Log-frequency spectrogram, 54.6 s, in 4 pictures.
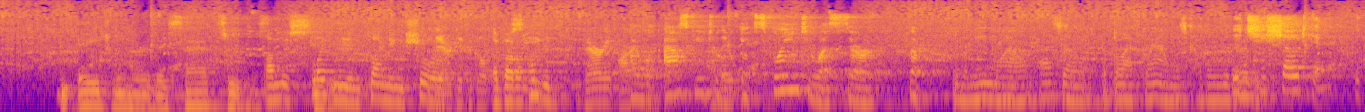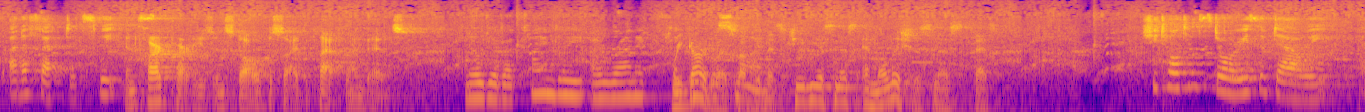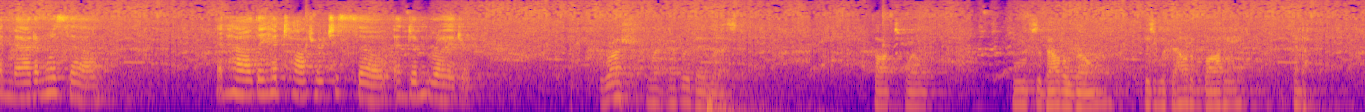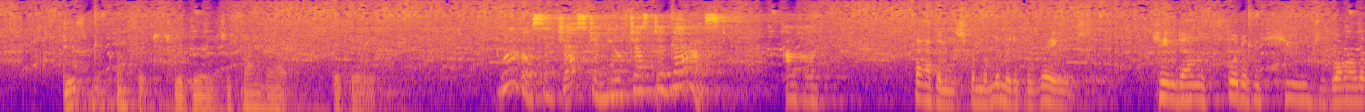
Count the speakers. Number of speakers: nine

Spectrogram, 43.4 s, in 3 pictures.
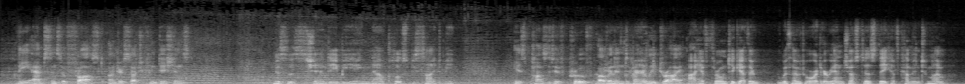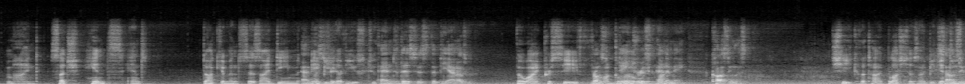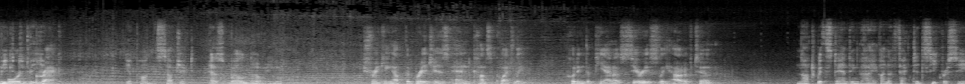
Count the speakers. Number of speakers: two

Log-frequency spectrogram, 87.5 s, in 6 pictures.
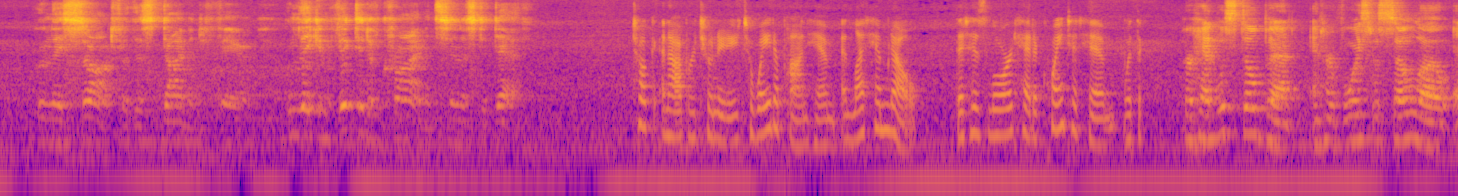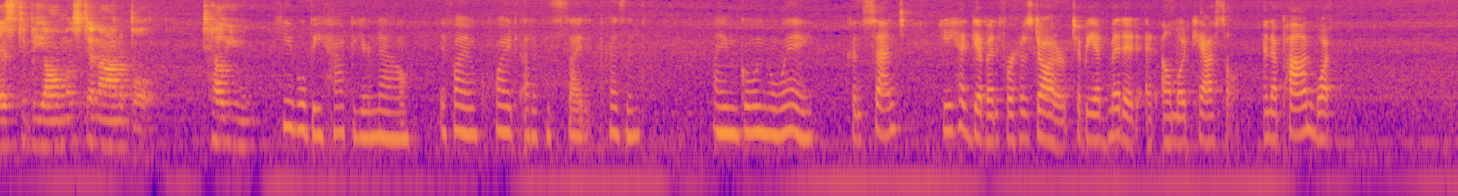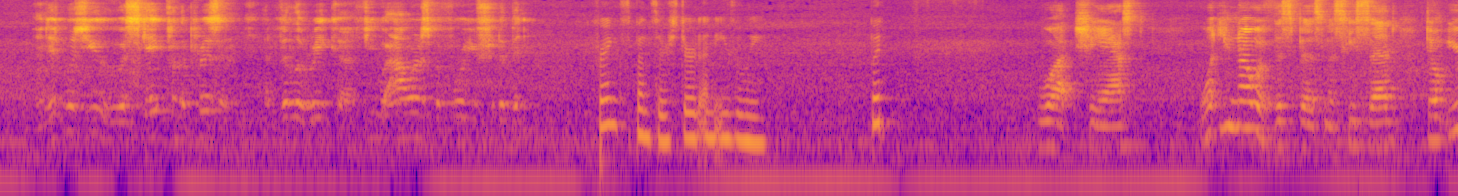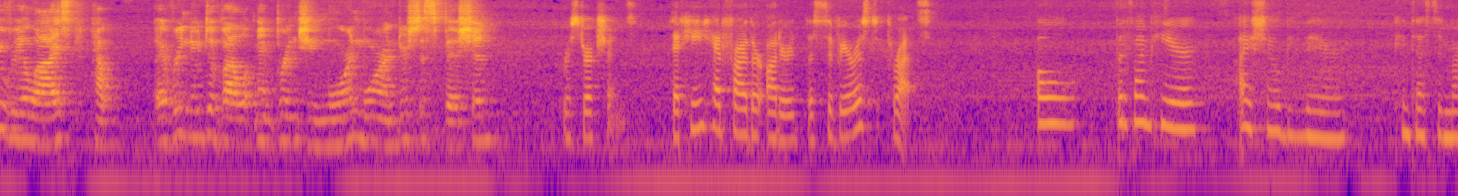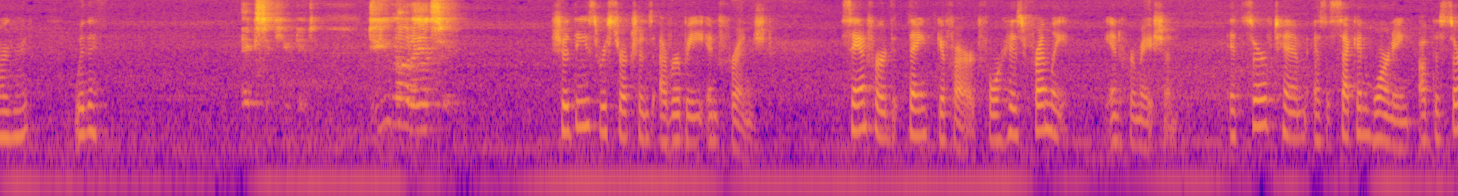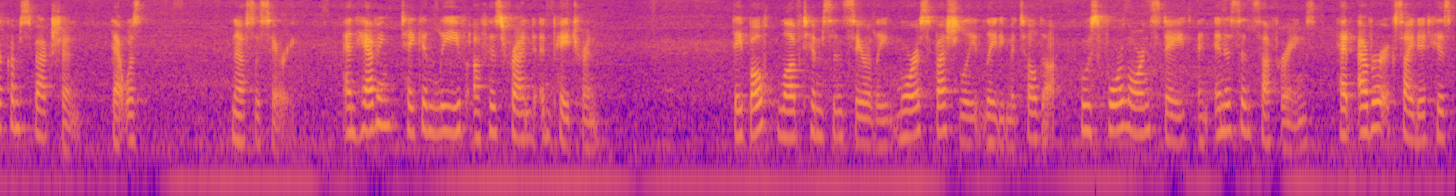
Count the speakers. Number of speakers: four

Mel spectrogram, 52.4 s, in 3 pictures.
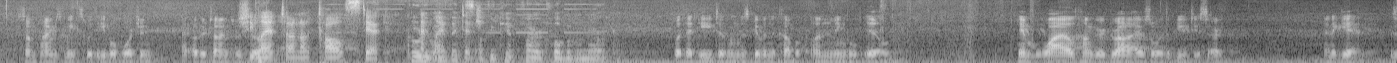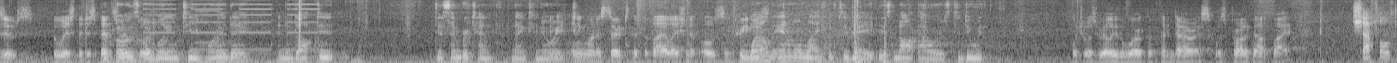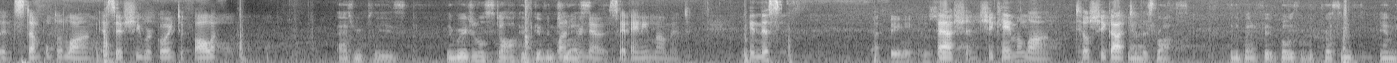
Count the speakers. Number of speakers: three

